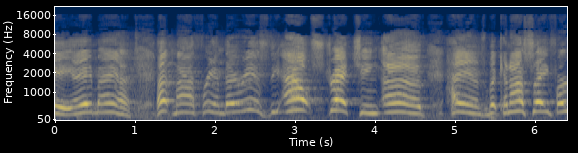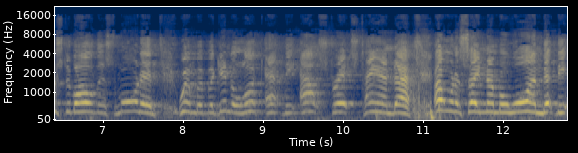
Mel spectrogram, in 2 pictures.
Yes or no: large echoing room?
yes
